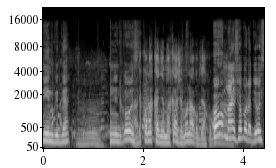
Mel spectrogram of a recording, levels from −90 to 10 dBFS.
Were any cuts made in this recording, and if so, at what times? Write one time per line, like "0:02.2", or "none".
0:01.4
